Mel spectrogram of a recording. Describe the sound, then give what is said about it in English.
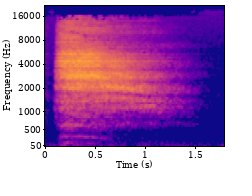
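A long, breathy exhale pushed out through an open mouth with the tongue out during a yoga cleansing-breath exercise. It starts abruptly as a strong airy hiss, then gradually fades over about a second and a half. “We've got three deep, full cleansing breaths here. Inhale. Exhale, open your mouth, stick out your tongue.”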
